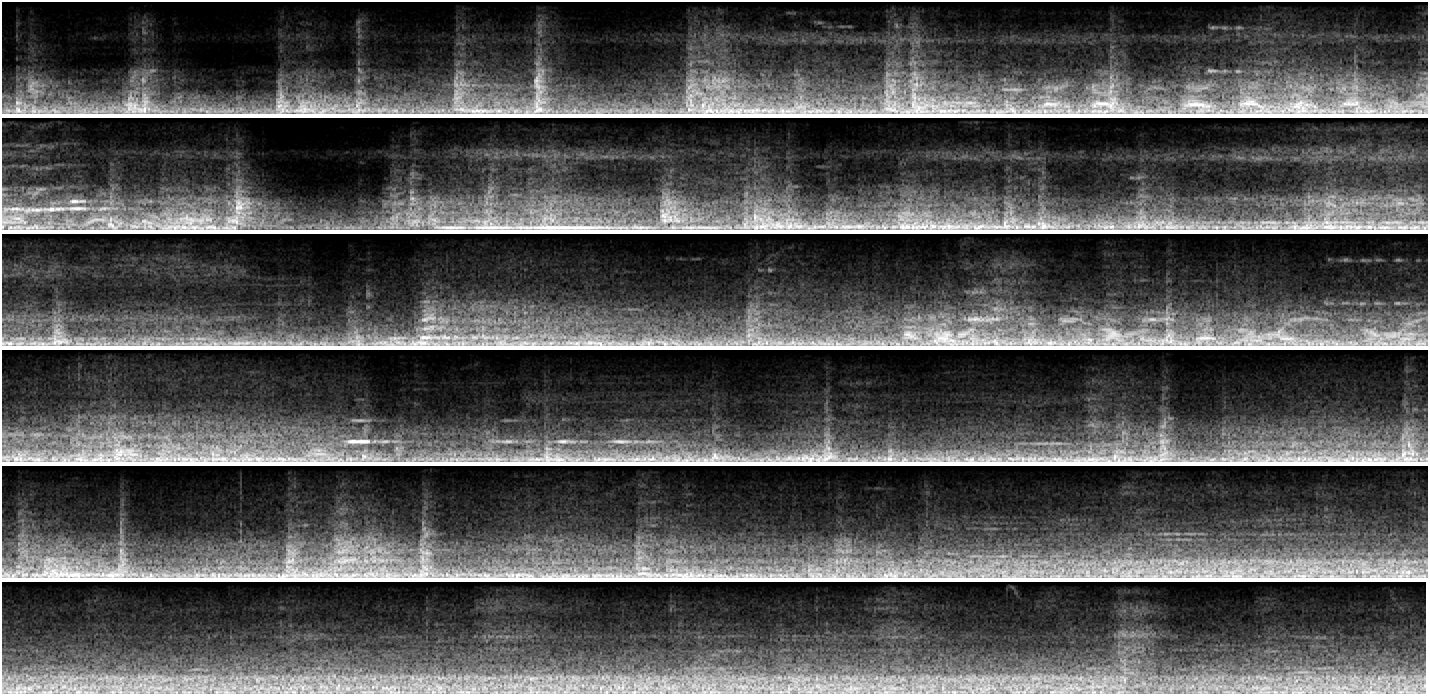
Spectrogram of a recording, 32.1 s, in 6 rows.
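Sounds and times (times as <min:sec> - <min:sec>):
clanks and knocks: 0:00.0 - 0:11.1, 0:21.2 - 0:24.9
train running on rails: 0:00.0 - 0:32.0.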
